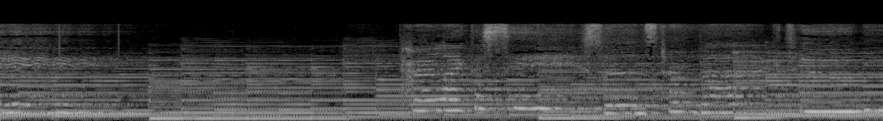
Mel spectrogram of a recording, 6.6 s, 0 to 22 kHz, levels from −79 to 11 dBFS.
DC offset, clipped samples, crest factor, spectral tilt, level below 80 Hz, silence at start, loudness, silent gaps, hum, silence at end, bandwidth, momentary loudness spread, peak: under 0.1%; under 0.1%; 14 dB; -5 dB/octave; -52 dBFS; 0 s; -23 LUFS; none; none; 0 s; 10 kHz; 8 LU; -8 dBFS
